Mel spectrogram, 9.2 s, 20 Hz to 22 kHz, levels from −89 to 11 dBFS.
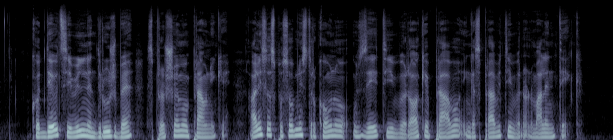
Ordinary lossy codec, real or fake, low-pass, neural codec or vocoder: none; real; 19.8 kHz; none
